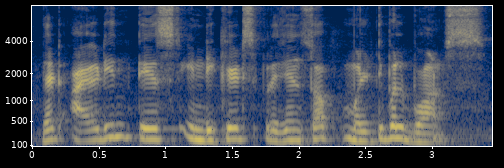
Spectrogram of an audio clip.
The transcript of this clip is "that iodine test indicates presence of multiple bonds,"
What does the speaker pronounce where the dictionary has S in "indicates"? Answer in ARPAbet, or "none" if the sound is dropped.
S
